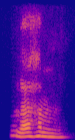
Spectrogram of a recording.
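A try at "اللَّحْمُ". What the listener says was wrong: Al-lahmu. Bukan lahmun tapi al-lahmu. Al-lahmu.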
